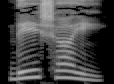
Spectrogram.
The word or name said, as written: ದೇಶೀಯ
